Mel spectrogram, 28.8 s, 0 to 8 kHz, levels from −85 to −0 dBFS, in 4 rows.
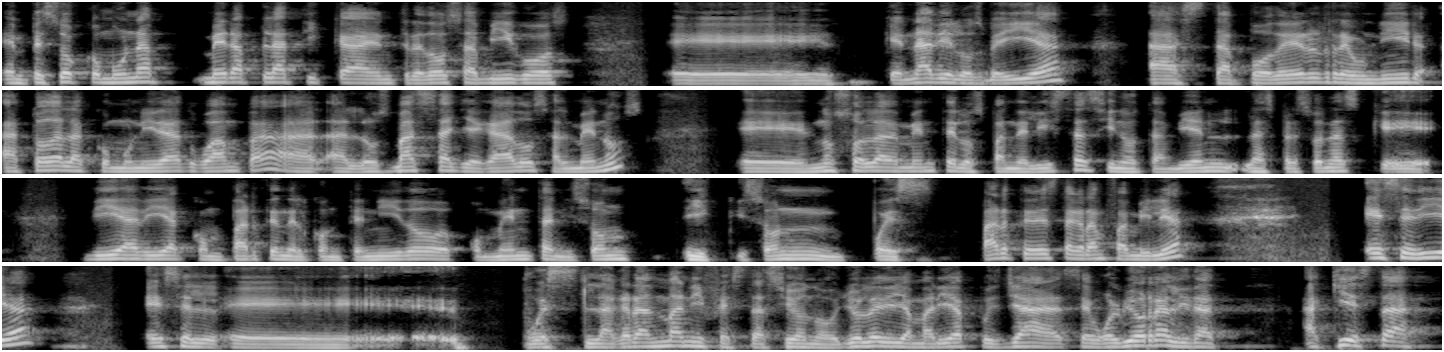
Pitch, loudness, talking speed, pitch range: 125 Hz, -21 LUFS, 160 wpm, 115-145 Hz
